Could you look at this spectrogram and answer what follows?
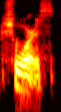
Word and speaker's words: Schwartz: controls by Jack Schwartz there's no T So Schwarz once again I hope I pronounced his name correctly all right um before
